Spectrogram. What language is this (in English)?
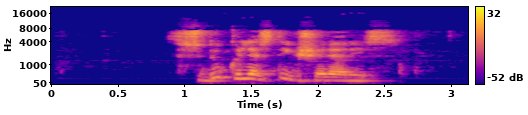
Kabyle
